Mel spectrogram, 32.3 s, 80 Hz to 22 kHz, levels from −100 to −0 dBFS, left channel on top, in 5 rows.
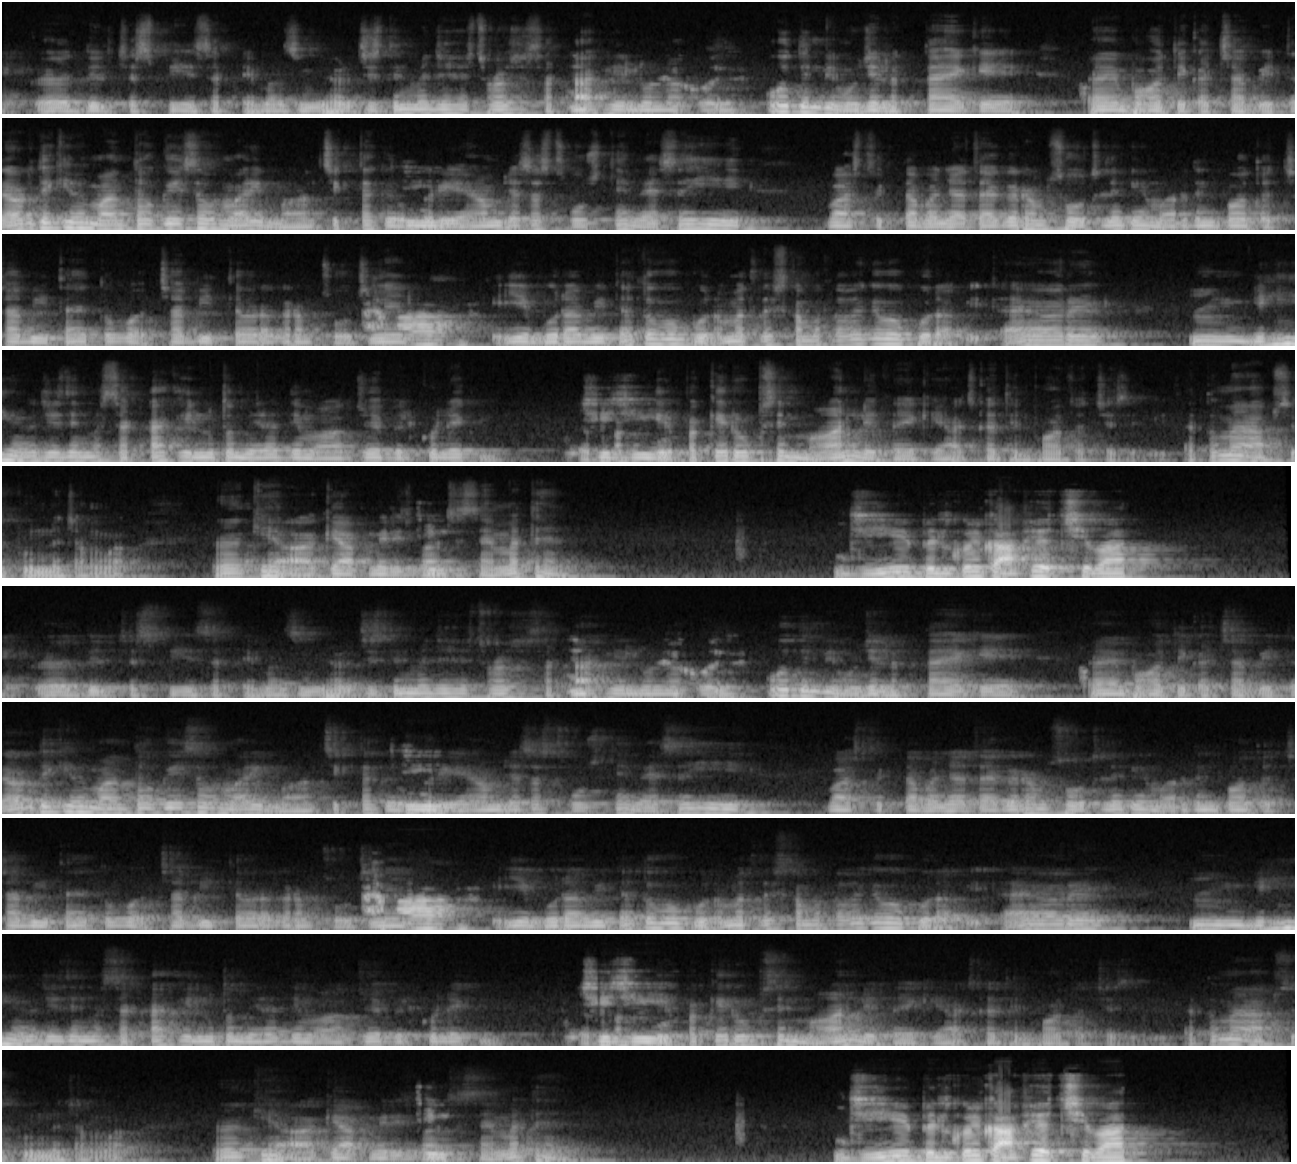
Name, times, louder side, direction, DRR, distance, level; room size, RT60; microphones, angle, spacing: voice 1, 0.0-3.4 3.8-5.1 5.4-10.2 10.6-15.0 15.4-18.5 18.9-21.9 22.3-22.4 22.7-26.5 26.9-28.7, left 2 dB, 90° left, 2 dB, 0.8 m, -32 dB
voice 2, 3.3-3.7 8.5-8.7 14.7-15.2 22.3-22.8 28.0-28.1 30.0-31.5, right 3 dB, 30° right, 16 dB, 0.4 m, -24 dB
13.0 x 7.5 x 7.4 m, 0.79 s
head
